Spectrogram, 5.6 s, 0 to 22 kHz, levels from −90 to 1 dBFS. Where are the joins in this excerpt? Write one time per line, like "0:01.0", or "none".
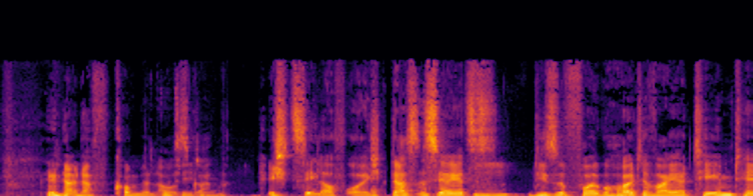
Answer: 0:02.9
